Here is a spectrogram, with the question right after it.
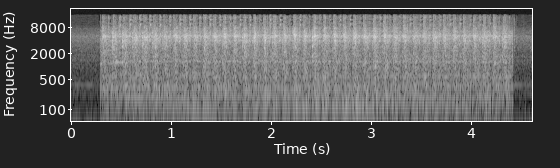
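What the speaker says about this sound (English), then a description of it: "you're going to stitch round number one, and that's going to give you your placement outline for your fabric and batting" An embroidery machine stitches a coaster placement outline in a loud, continuous, rapid mechanical rattle that starts abruptly, runs close for about four seconds and then stops.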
